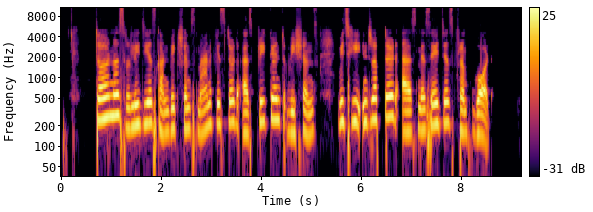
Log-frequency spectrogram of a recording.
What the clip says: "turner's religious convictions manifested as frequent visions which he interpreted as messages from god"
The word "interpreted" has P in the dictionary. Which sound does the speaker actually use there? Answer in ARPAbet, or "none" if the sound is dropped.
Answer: none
